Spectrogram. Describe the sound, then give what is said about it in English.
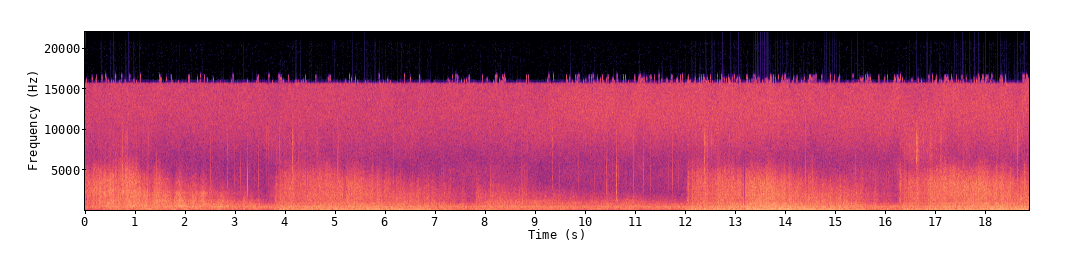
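Heavy thunder from a lightning strike on an aircraft passing between two thunderstorms rumbles continuously for nearly twenty seconds, surging louder in a few distinct waves, with a deep booming roar and no voices. “We have just taken a lightning strike on the aircraft and we are experiencing some electrical difficulties.”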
